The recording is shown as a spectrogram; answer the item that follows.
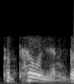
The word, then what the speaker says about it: Papillion: We go now to Papillon, or maybe it's pronounced otherwise, Nebraska, listening on the wonderful Spirit Catholic Radio Network. Did I pronounce your town right? – It's Papillion, but that's okay.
